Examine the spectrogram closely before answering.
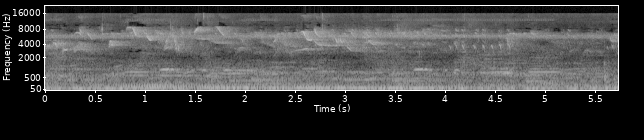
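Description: Many small birds chirping from the shoreline trees, a dense run of short, quick calls that sweep downward, over a steady low rumble of wind on the microphone.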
